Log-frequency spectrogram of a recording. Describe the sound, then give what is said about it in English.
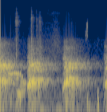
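Dogs barking over a phone call, a few loud, sharp bursts of barking separated by short pauses, with talk mixed in. “Do you have dogs over there?”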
